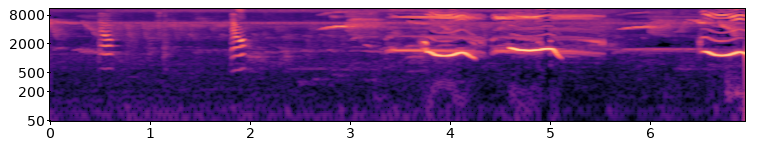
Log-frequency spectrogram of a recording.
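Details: Male black-throated laughingthrush kept for song training, answering a female's calls: after two sharp clicks, loud rich whistles with wavering, dipping slurs come in short bursts, plus softer notes between them.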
